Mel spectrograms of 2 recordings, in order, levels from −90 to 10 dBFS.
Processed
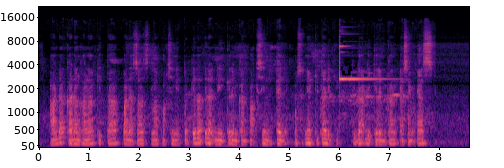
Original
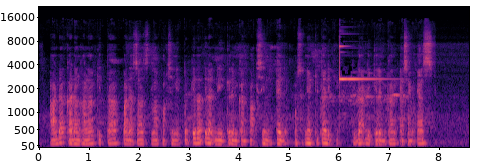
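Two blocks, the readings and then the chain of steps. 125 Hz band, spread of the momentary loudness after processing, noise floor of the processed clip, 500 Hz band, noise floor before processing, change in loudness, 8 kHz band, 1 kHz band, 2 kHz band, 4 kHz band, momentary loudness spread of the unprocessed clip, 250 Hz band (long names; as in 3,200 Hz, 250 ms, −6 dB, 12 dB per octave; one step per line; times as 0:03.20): −1.0 dB, 12 LU, −52 dBFS, −1.0 dB, −51 dBFS, −1.5 dB, −1.0 dB, −1.0 dB, −1.5 dB, −1.0 dB, 12 LU, −1.0 dB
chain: notch filter 2,300 Hz, Q 8.4
level −1 dB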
